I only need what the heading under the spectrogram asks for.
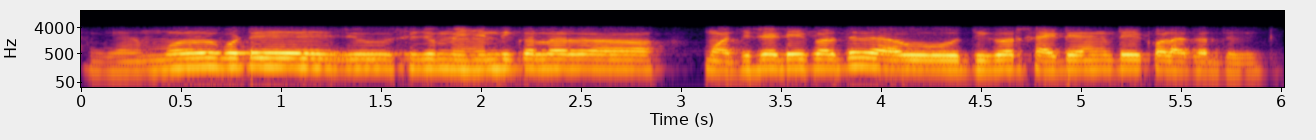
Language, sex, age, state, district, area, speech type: Odia, male, 18-30, Odisha, Dhenkanal, rural, conversation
